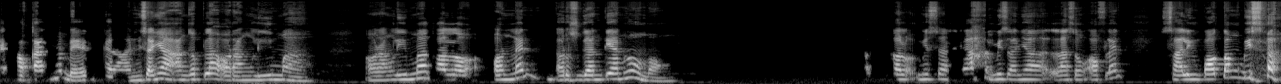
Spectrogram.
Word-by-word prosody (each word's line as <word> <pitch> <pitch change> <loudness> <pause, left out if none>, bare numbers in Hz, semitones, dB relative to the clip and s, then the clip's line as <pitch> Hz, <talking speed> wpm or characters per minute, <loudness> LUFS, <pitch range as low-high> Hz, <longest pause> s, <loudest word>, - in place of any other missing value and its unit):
Tektokkannya 220 - +1
beda. 190 0 -2 0.2
Misalnya 220 +6 +5
anggaplah 240 +4 0
orang 195 0 -2
5, 210 -2 -3 0.7
orang 195 +2 -3
5 230 +5 +1
kalau 230 -2 +3 0.3
onine 290 - 0 0.2
harus 205 0 -1
gantian 220 +4 +3
ngomong. 170 - -5 1.9
Tapi - - -18
kalau 230 -1 +1
misalnya 230 0 -3 0.3
misalnya 230 -1 -2 0.3
langsung 215 0 -3
offline 215 0 -4 0.4
saling 215 - +1
potong 295 +7 +4
bisa. 295 - +8
220 Hz, 105 wpm, -18 LUFS, 210-240 Hz, 1.9 s, bisa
